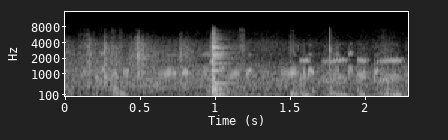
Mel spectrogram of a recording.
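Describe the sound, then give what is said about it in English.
Frogs, about a dozen, croak and thump against a window pane at night. Rough, buzzy croaks repeat throughout at moderate loudness, and one sharp knock against the glass stands out midway. “Sounds like something is thumping. Holy shit. I don't believe it. There's like a dozen frogs thumping against the window.”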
